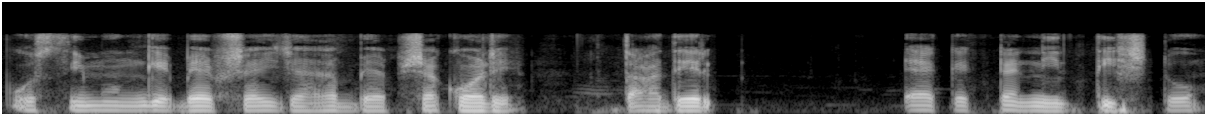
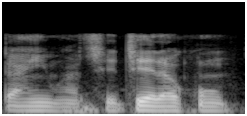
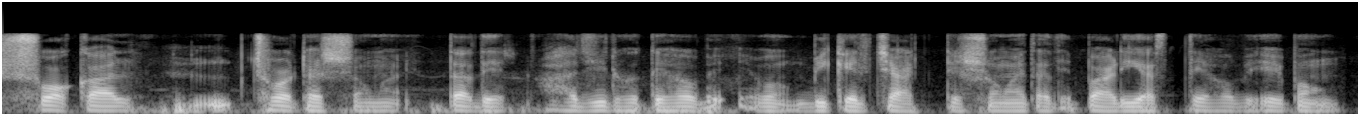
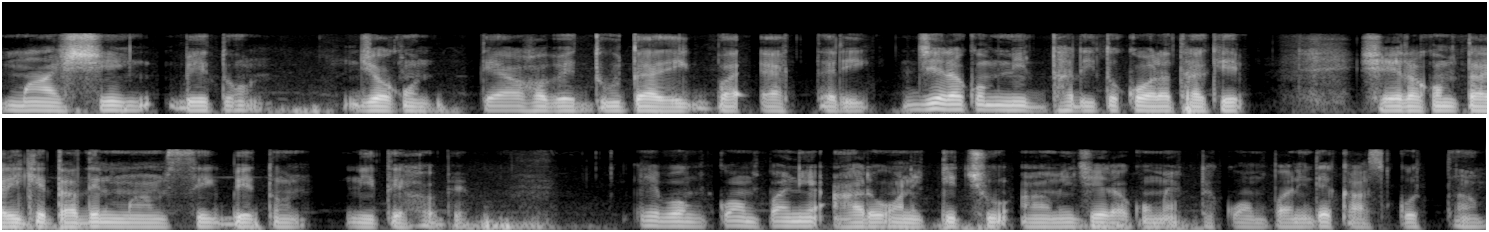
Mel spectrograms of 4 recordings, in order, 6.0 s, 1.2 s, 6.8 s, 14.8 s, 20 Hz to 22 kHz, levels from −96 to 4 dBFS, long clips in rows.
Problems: none marked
